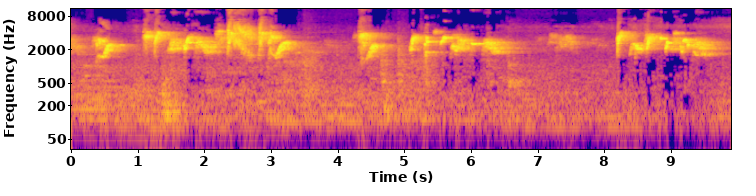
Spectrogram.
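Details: A Red-whiskered bulbul delivers lively warbled song in bursts of quick, slurred notes, some rising sharply. Three phrase groups come in about ten seconds, separated by brief silences.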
